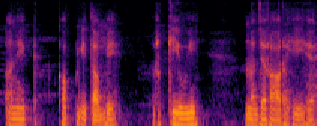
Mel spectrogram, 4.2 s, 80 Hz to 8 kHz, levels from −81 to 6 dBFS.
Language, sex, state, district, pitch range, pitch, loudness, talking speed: Hindi, male, Bihar, Vaishali, 100-120 Hz, 105 Hz, -21 LUFS, 125 wpm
